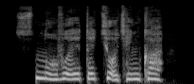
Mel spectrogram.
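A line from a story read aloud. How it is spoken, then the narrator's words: Horrified muttering. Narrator (Russian): в ужасе пробормотал он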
